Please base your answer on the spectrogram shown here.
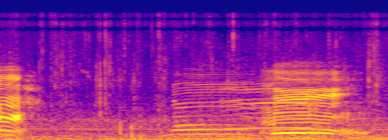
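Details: A herd of cattle wandering on a road. Two drawn-out, tonal moos follow a brief call at the start, the second louder and held for about a second, over low road noise.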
